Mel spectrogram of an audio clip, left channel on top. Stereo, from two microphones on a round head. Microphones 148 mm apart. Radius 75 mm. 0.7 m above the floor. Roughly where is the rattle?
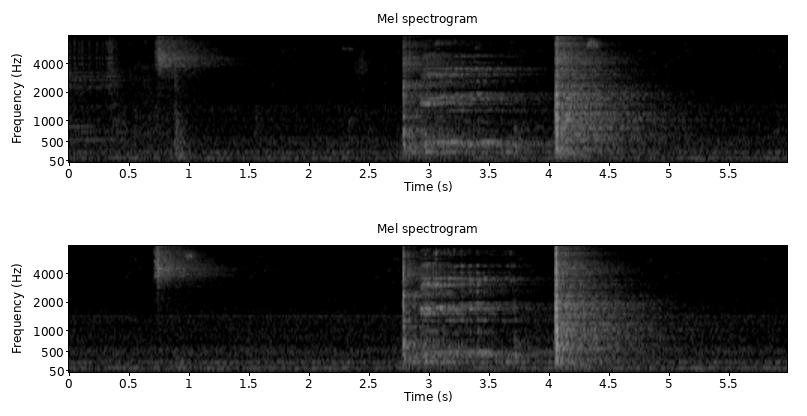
Right.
